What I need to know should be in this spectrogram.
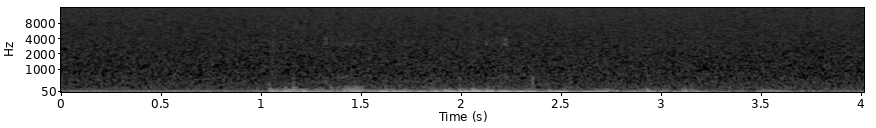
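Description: A headset is picked up off a desk with a soft rustle and thump.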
